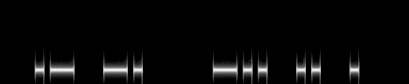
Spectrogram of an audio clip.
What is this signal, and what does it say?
Morse code, heard as a keyed tone, about 16 wpm, 680 Hz. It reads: AN DIE
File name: Morsekurs / Witze / Witz 28. September 2021, 70 F80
